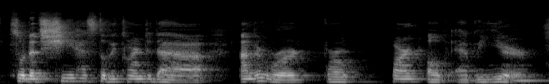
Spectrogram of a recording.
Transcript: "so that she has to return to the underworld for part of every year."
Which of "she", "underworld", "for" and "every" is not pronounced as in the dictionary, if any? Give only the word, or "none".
underworld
